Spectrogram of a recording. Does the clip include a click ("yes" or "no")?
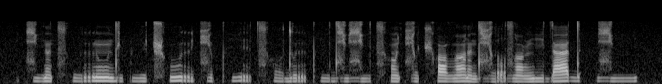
no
